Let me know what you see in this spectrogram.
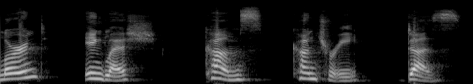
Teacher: The stressed words are longer and higher in pitch and everything in between is squeezed together and reduced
